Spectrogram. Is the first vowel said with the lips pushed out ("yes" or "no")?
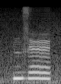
no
